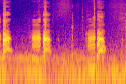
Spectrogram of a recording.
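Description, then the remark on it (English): Geese in flight honk in loud, nasal bursts, about five calls coming in quick pairs with short gaps between them, over a low steady rumble and no talking. “Sometimes you can hear them coming. All honking away.”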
